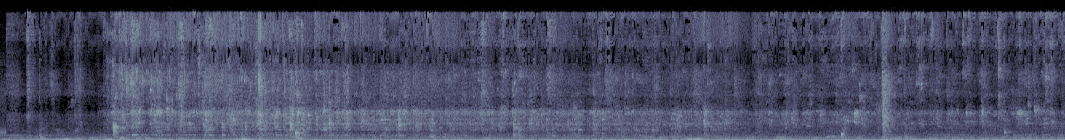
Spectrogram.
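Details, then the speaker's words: Well pressure tank, listened to at the tank: steady rushing, gurgling water, typical of a torn bladder letting water through and a waterlogged tank; suspected, not confirmed. "So if the bladder's gone, usually what'll happen is you'll hear the water shooting through wherever the hole is, whether it's in the top or the side. You'll hear the water shoot out and up and hit the metal. So you'll hear like a rushing sound, a gurgling sound like this."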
